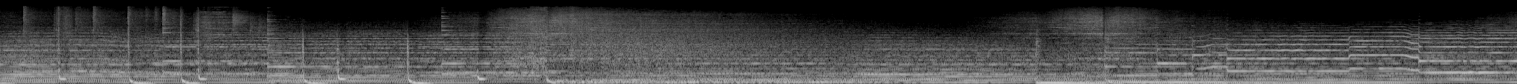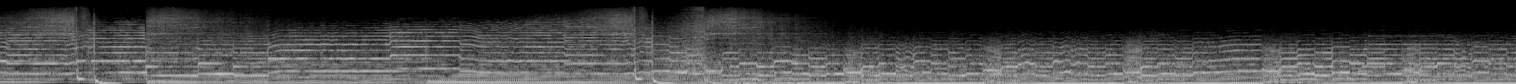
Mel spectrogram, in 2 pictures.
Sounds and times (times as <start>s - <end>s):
Soundtrack music: 0.0s - 30.3s.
